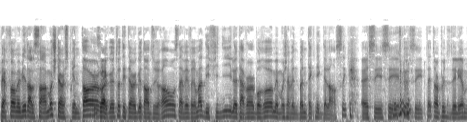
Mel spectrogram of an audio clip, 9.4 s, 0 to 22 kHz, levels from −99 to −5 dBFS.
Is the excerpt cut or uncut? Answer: cut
